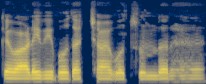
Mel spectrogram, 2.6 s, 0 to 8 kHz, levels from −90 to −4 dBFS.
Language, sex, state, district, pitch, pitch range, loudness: Hindi, male, Bihar, Araria, 105 Hz, 105-110 Hz, -16 LUFS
